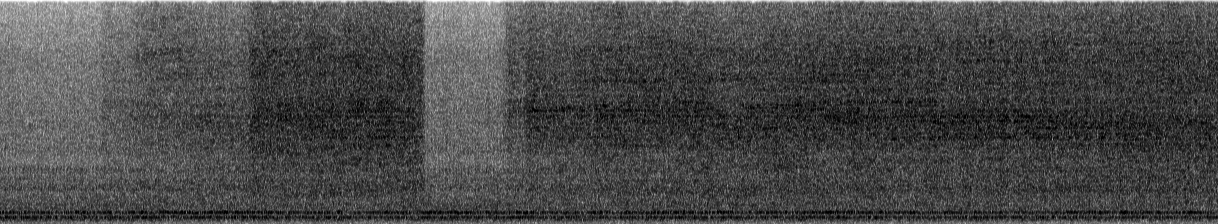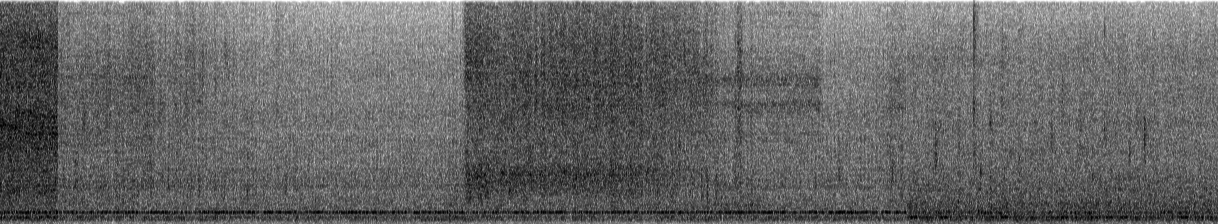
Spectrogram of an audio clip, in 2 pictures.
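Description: Car engine idling steadily with a constant whine, while a stream of green coolant pours out of a flush hose hung off the radiator and splashes below. The hiss of the pouring comes and goes in stretches, loudest through the middle.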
